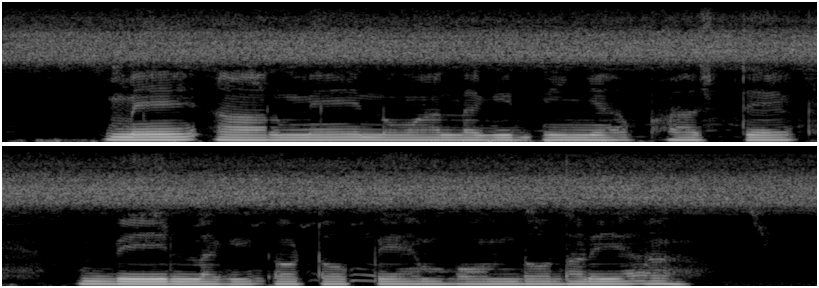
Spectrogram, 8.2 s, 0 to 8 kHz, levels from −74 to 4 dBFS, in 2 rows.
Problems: constant background noise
